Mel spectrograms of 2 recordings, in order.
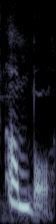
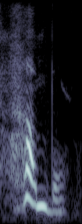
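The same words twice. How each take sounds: First: The word starts without an h sound. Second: The word starts with a clear h sound. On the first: The speaker calls it wrong. "No, it's humble" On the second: The speaker calls it right. "Put an H on it, Mom. It's humble"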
